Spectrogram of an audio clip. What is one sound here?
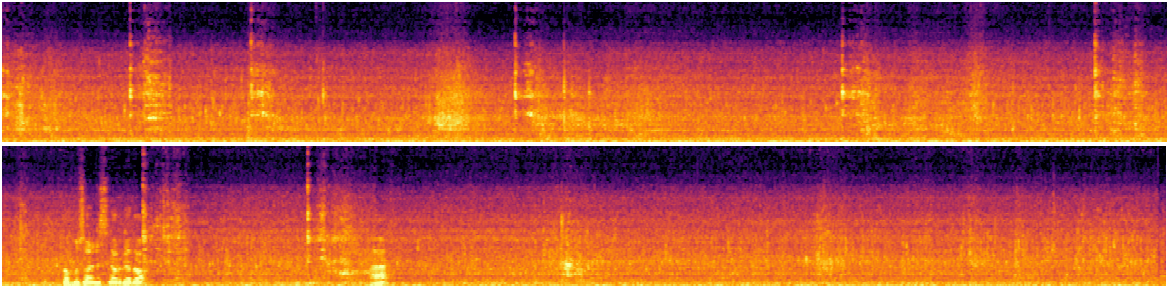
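Food sizzles and crackles in a hot pan.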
